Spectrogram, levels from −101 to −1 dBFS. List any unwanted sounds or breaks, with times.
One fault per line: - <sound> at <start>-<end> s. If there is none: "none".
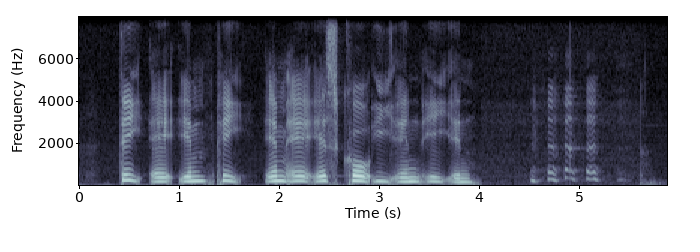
- laugh at 4.5-5.5 s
